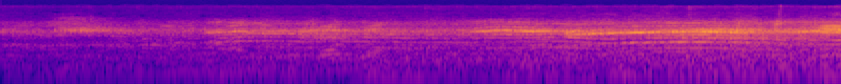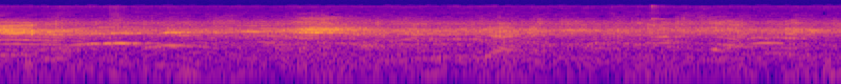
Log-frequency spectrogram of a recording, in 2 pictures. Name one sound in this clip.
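Children's voices chatter in the background.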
